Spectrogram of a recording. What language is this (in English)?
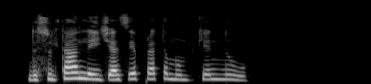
Pashto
